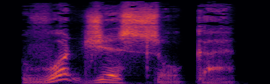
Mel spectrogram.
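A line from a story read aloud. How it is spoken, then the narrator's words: Low, almost growling. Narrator (Russian): Голос Фырка был низким, почти рычащим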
